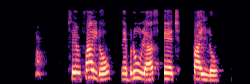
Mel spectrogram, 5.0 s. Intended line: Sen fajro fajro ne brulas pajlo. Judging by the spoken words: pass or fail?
fail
